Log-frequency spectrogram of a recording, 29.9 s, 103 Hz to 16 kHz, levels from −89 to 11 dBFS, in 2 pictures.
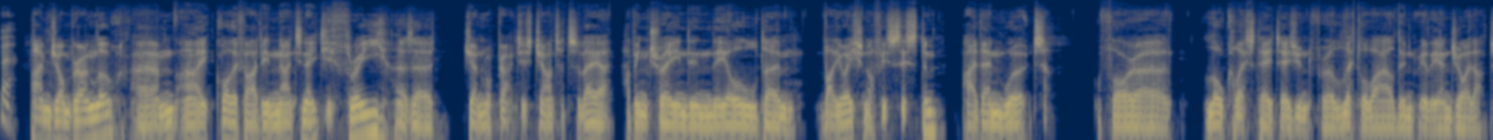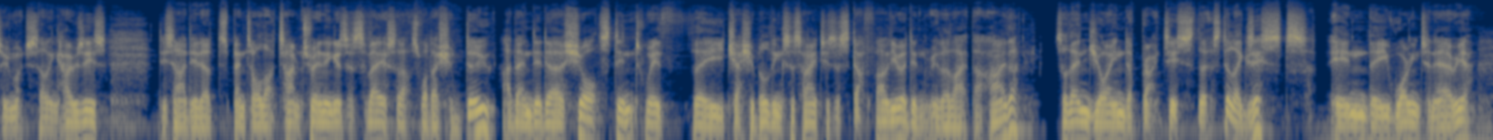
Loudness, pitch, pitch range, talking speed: -21 LUFS, 90 Hz, 85-100 Hz, 185 wpm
